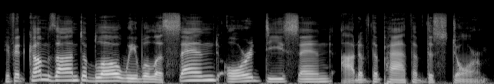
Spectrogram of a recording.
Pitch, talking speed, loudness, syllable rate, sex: 140 Hz, 220 wpm, -18 LUFS, 4.4 syllables/s, male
